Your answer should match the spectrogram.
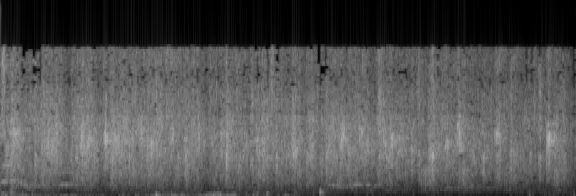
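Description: An audience gives a speaker a round of applause, with steady, dense clapping that holds at an even level for about six seconds, a continuous crackling wash of many hands with no voices over it.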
